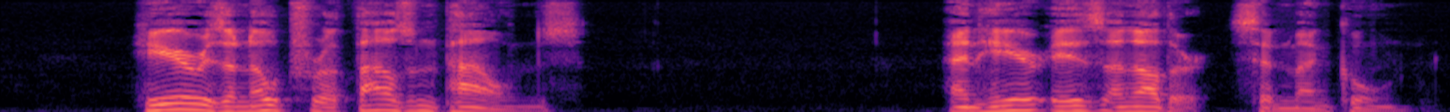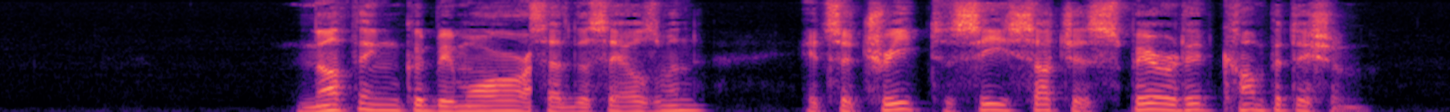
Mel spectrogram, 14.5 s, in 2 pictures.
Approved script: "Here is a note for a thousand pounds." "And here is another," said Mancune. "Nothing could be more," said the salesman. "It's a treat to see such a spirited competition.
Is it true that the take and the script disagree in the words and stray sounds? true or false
false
